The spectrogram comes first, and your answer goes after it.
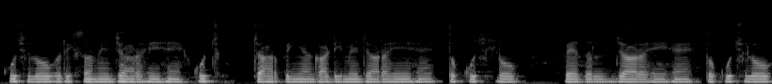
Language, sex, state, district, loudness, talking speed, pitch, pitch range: Hindi, male, Uttar Pradesh, Jalaun, -29 LUFS, 200 wpm, 125 Hz, 120-125 Hz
